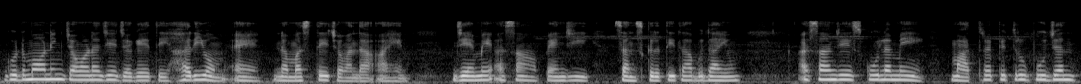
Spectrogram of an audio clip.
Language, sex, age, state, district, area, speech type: Sindhi, female, 30-45, Maharashtra, Thane, urban, spontaneous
